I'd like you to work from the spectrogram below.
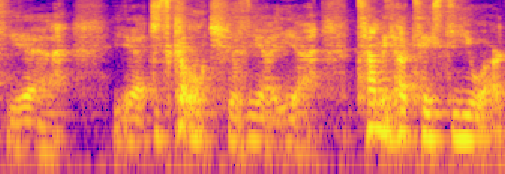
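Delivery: low, softened bedroom murmur; hammed-up pillow-talk voice; Armie Hammer. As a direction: play a mock seducer, low and hushed. Seducer continues cannibal bedroom talk.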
